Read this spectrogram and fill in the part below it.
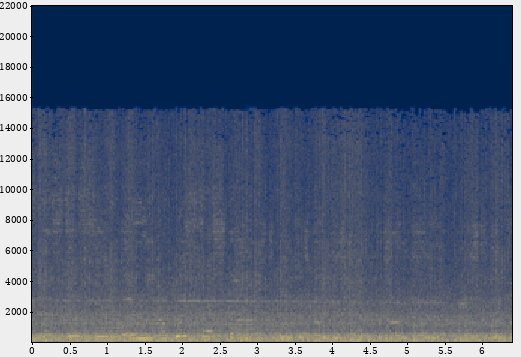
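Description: A car rumbles steadily while driving.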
